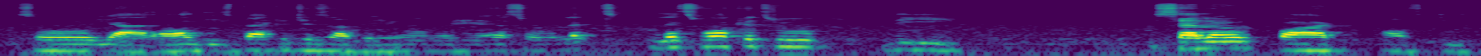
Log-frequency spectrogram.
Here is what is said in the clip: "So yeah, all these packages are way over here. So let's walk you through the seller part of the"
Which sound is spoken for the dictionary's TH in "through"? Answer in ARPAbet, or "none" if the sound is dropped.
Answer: T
